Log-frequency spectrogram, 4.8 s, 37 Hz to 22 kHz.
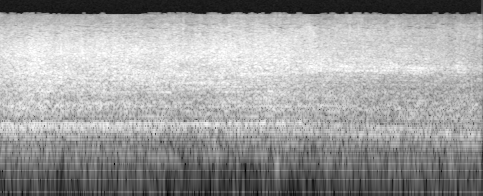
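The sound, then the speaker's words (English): A dense, continuous roar of 32 race car engines at the start of the 125-lap Aaron's 125 at Southern National Motorsports Park, a four-tenths of a mile racetrack: a steady wall of noise with a faint droning tone, easing slightly toward the end. No voices. “32 cars roar to life around this four-tenths of a mile racetrack”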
